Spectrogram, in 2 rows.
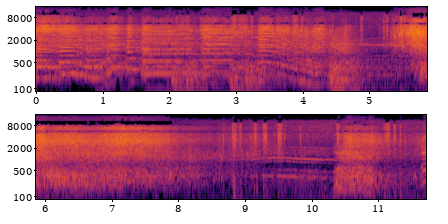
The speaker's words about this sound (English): Oh, I've never had it as bad as this before. Oh, dear. Oh, the wind must be 40 knots at least.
